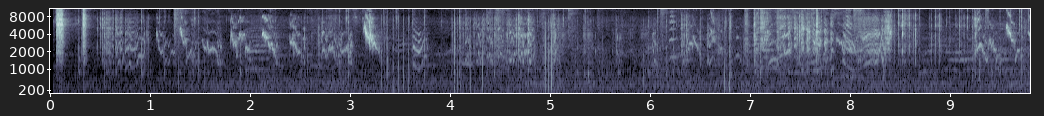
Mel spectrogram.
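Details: Budgerigars playing with a mirror chatter in quick, high chirps and scratchy squawks, with clicks and taps between calls.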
